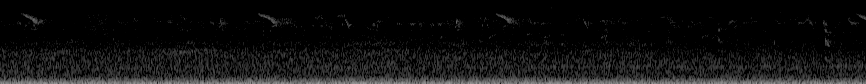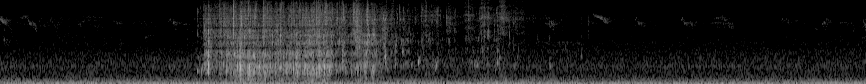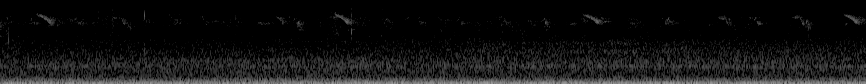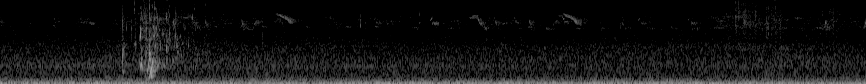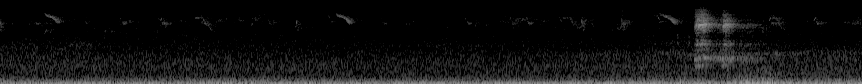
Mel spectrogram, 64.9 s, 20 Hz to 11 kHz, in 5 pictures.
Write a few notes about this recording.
05:00 Berlin Buch, Lietzengraben - wetland ambience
